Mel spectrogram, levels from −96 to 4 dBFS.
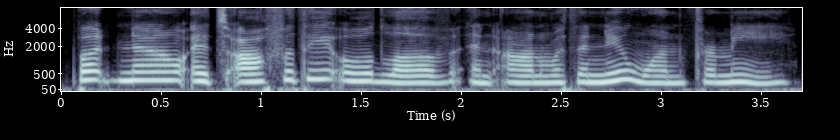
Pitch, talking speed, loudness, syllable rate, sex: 240 Hz, 260 wpm, -16 LUFS, 4.9 syllables/s, female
